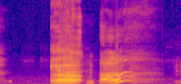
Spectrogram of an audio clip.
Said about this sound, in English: Is that my thing? I just burp and then go,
